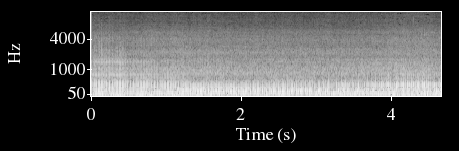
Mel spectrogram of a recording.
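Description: Suzuki GSX-R150 150 cc motorcycle engine running loudly and continuously up close, with a dense, steady mechanical drone and clatter and no speech.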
